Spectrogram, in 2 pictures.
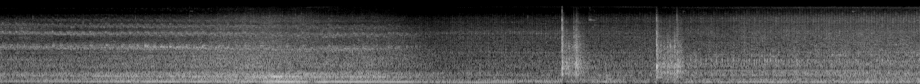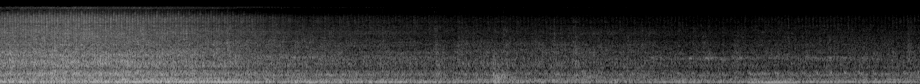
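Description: An old truck engine rumbles and chugs as the truck drives past.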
